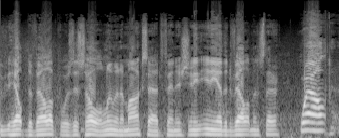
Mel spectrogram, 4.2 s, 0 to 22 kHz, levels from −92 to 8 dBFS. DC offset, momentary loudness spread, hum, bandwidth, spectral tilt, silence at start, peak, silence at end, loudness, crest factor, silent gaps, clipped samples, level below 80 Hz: under 0.1%; 7 LU; none; 15.5 kHz; -6 dB/octave; 0 s; 0 dBFS; 0 s; -10 LUFS; 10 dB; none; 1%; -44 dBFS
